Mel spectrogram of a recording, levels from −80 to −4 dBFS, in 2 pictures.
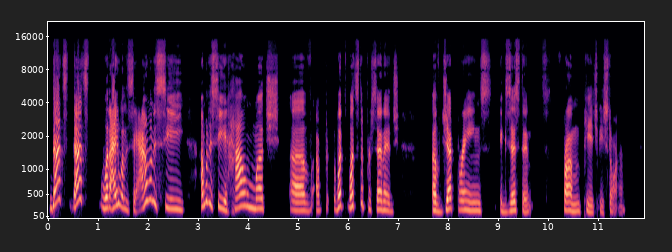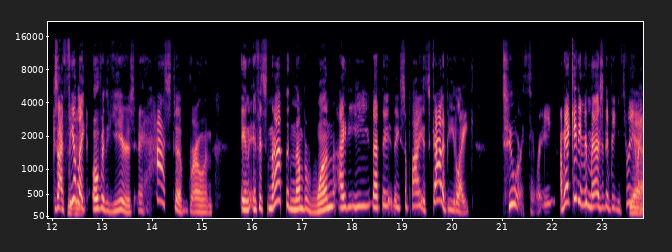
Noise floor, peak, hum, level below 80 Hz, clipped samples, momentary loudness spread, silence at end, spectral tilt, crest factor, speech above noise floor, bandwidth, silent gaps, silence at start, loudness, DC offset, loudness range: -64 dBFS; 0 dBFS; none; -72 dBFS; under 0.1%; 14 LU; 0 s; -4.5 dB/octave; 20 dB; 44 dB; 15.5 kHz; 4.64-4.73 s, 7.36-7.45 s, 8.96-9.01 s, 9.79-9.86 s, 20.66-20.83 s, 20.91-20.99 s; 0.05 s; -19 LUFS; under 0.1%; 3 LU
